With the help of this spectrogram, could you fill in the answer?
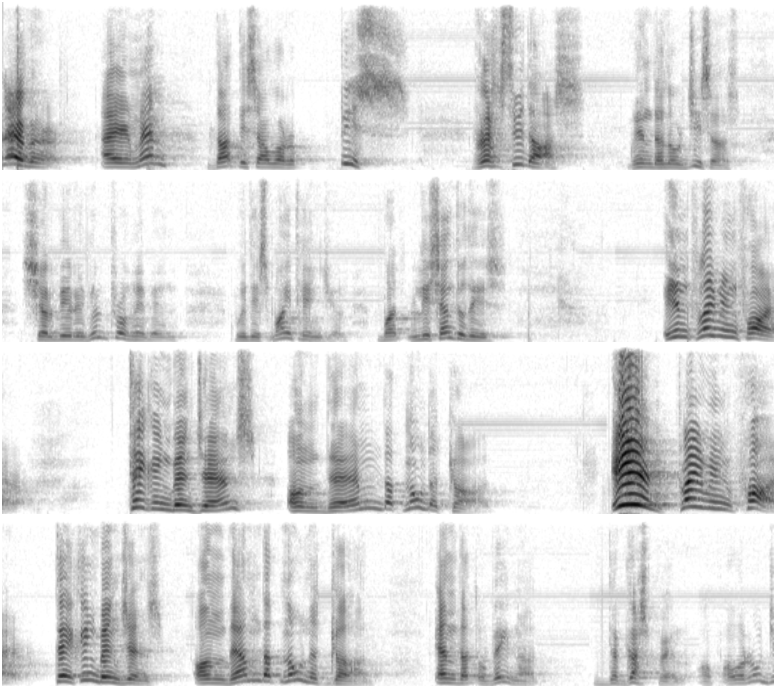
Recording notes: this message preached at Lighthouse Baptist Church in Schenectady, New York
